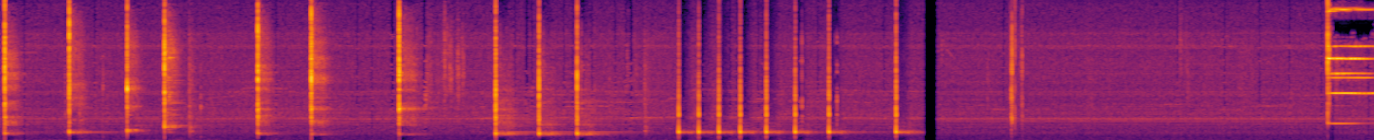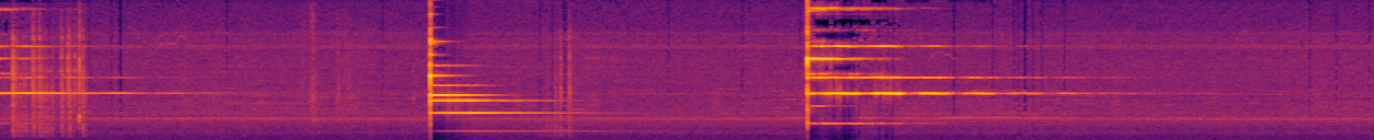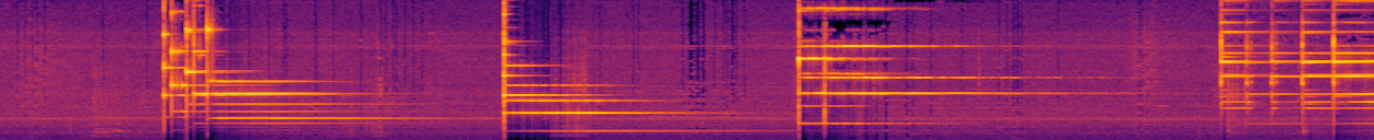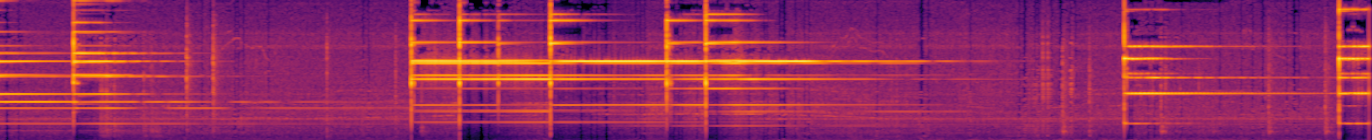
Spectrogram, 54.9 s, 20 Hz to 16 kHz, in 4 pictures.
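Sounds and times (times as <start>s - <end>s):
small metal bells ringing: 13.3s - 16.2s, 18.1s - 20.3s, 21.8s - 25.4s, 29.2s - 39.0s, 39.7s - 51.1s, 52.5s - 54.9s.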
